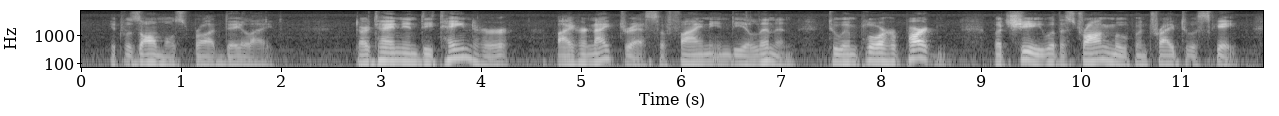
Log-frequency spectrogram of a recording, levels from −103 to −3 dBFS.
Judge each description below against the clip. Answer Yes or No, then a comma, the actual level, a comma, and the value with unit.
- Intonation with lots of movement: No, average, 3.3 semitones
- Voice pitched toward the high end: No, low, 105 Hz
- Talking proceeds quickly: No, average, 145 wpm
